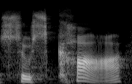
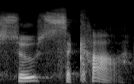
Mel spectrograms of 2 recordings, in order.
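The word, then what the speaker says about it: סוסך: Suska is your horse, and excuse me here, it's not a silent schwa, notice. It's su-sika. Su is an open syllable, and it's a long vowel. So that means the somic with a schwa has to begin the next syllable. It begins the next syllable, and so it's vocal.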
